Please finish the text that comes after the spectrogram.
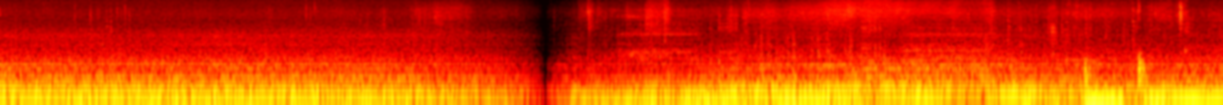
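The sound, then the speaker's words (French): A family car with one headlight out drives along with a steady, heavy low-end rumble of engine and road noise, briefly dipping to near silence mid-way before the droning resumes. “Avec notre voiture familiale, ça va passer.”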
